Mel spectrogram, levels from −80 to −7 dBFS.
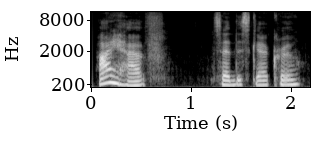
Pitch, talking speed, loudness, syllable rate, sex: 210 Hz, 135 wpm, -19 LUFS, 4.5 syllables/s, female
